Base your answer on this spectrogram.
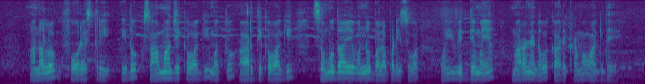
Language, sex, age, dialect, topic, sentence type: Kannada, male, 25-30, Mysore Kannada, agriculture, statement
